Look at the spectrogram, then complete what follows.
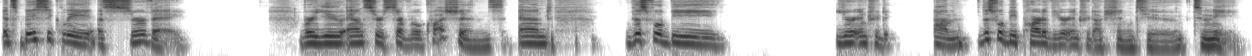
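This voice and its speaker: A man from Florida who teaches college literature, walking students through a course overview in a relaxed, explanatory way with frequent ums and self-corrections. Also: mid-range voice, unhurried, breathy edge, no echo. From Florida, United States. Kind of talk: recorded course overview lecture.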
